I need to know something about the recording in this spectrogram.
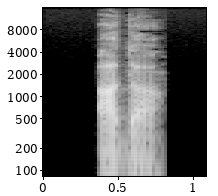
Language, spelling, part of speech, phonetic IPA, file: Polish, Ada, proper noun, [ˈada], Pl-Ada.ogg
